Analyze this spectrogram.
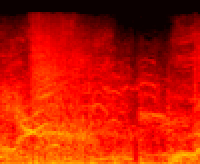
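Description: A zombie snarls close by.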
